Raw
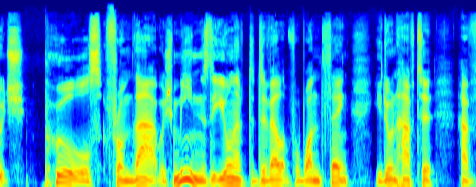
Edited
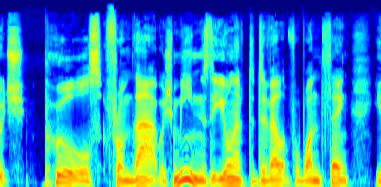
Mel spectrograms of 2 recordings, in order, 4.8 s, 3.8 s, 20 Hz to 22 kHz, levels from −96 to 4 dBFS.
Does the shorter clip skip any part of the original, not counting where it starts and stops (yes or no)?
no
